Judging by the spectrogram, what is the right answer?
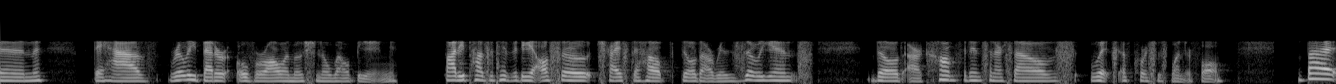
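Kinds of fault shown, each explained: Aliasing, throughout the clip: the audio was brought down to a lower sample rate, which fits a drop from 44.1 kHz to about 6 kHz, without first removing content above the new limit of 3 kHz. Sibilant and other high-frequency speech energy folds back below 3 kHz as unrelated, inharmonic tones, sitting only modestly below the speech itself. Fricatives sound gritty and metallic, and the spectrum stays full right up to the 3 kHz edge.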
